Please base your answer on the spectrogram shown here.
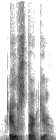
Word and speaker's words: Eustaquia: Is it Eustaquia? No, it's Eustaquia. Eustaquia. Okay, so Eustaquia.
